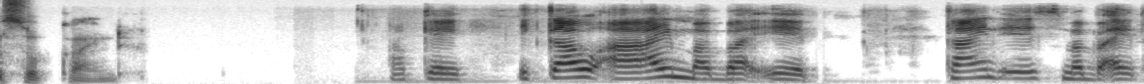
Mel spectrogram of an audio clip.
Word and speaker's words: mabait: Mabait is kind, right?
